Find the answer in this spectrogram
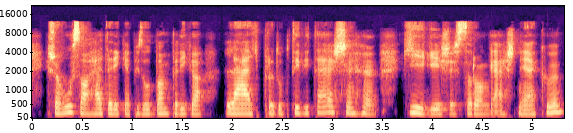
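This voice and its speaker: Over a quiet background, a woman speaks at a moderate pace in a fairly low voice with vocal fry, the sound dry and close with no echo. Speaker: podcast co-host. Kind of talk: casual chat. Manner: halting.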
